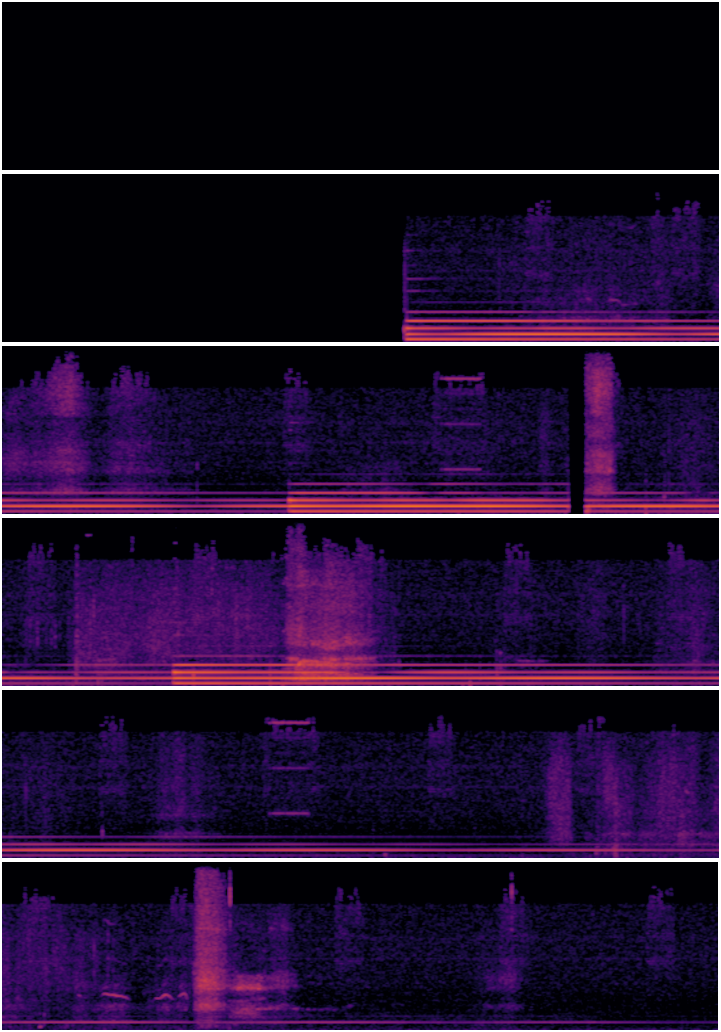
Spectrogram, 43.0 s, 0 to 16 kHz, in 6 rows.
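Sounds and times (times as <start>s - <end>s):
singing bowl ringing: 11.2s - 43.0s.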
